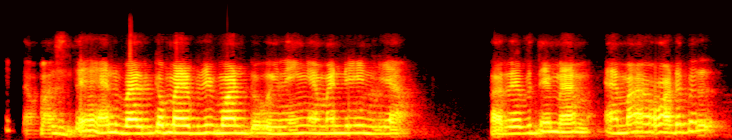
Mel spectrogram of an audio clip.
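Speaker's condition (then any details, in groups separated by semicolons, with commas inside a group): Motor neurone disease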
